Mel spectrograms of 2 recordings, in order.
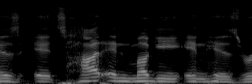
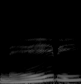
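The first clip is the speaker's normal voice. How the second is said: put-on doubtful, skeptical tone; 3 semitones higher, 3 dB quieter than usual. Mimicking the other speaker's tone about a ghost story: imitating someone's doubtful tone. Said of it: "a tone in your voice".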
